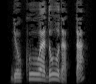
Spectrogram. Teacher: Это вопросительное предложение, а значит, его нужно произносить, повышая интонацию.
